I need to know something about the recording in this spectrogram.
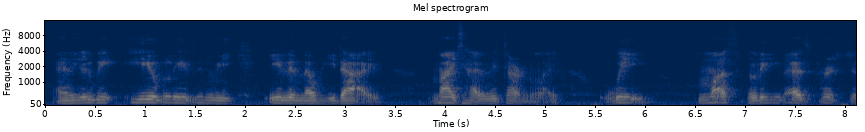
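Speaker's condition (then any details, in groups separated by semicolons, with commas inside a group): Cerebral palsy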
